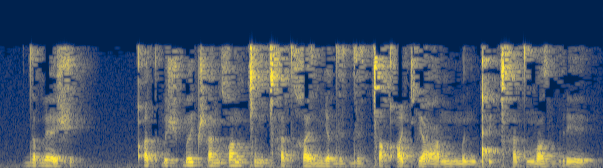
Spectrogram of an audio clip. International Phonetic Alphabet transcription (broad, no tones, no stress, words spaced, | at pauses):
dabɛʃ | qʼɪtɓəʃ ɓə t͡ʃʼanχɒnǀənǀʰat χɛzɲadɛz dɛzǀʌqʼacʰɪ ʕɒŋ͡mɪmənǃʼɪ ǀʰatŋ͡mɒz brɪ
